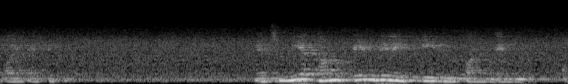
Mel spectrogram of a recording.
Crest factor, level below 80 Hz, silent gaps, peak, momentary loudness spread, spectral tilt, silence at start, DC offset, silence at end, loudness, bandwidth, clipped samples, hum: 14 dB; -54 dBFS; none; -6 dBFS; 21 LU; -9 dB/octave; 0 s; under 0.1%; 0 s; -21 LUFS; 6.4 kHz; under 0.1%; none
